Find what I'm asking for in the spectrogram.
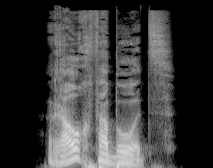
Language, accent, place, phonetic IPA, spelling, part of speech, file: German, Germany, Berlin, [ˈʁaʊ̯xfɛɐ̯ˌboːt͡s], Rauchverbots, noun, De-Rauchverbots.ogg
- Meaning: genitive singular of Rauchverbot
